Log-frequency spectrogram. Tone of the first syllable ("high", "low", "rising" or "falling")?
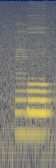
low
